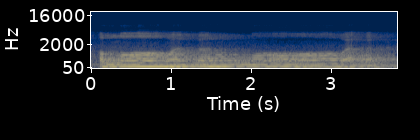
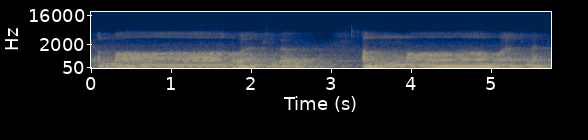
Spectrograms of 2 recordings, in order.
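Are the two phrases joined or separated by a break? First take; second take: joined; separated. First: The two phrases run together without a break. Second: The two phrases are separated by a break. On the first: The speaker calls it right. "tapi disambung" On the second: The speaker calls it wrong. "Tidak ... jangan dipisah"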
